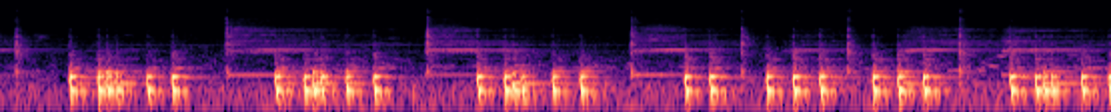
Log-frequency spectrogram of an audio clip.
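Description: Chinese lion dance percussion: quick runs of drum strokes, with a ringing crash about every second and a half.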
